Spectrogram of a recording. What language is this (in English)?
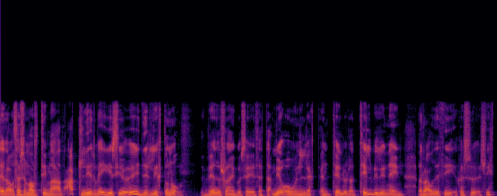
Icelandic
